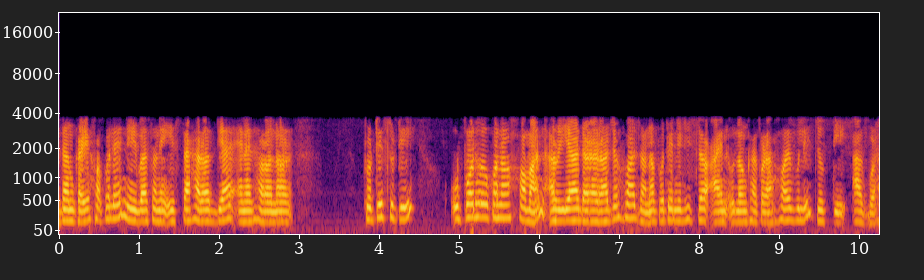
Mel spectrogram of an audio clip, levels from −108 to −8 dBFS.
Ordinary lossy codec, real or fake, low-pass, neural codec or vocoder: none; fake; 3.6 kHz; vocoder, 22.05 kHz, 80 mel bands, WaveNeXt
